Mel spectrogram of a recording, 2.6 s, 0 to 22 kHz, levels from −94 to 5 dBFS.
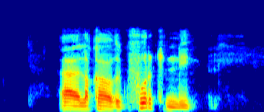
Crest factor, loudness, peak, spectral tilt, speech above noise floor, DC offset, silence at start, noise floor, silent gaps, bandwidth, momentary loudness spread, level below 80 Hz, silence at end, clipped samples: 16 dB; -16 LUFS; -2 dBFS; -7 dB/octave; 44 dB; under 0.1%; 0.6 s; -59 dBFS; none; 7.6 kHz; 10 LU; -62 dBFS; 0.75 s; under 0.1%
